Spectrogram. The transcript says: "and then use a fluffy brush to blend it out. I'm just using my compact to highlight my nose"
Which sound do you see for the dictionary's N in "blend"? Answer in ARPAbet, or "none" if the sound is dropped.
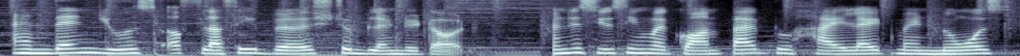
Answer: N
